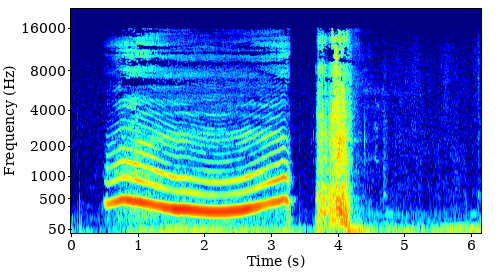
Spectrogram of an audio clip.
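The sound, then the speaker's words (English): A person imitates a whale call with one long, loud moaning tone that dips in pitch and rises again, followed by a brief breathy burst and then quiet. “Do a whale.”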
